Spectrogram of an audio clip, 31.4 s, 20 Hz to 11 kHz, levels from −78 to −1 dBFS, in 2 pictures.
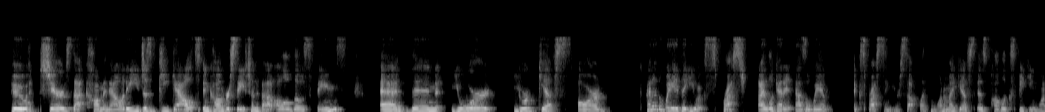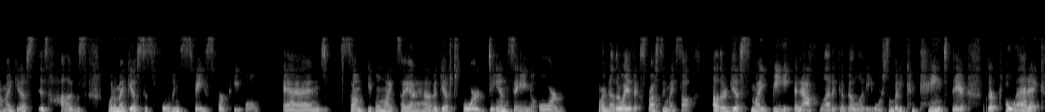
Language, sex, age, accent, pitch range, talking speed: English, female, 30-49, American, 190-225 Hz, 180 wpm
